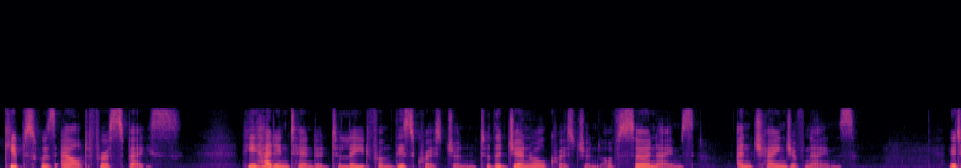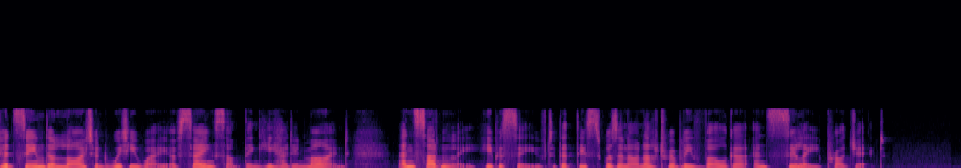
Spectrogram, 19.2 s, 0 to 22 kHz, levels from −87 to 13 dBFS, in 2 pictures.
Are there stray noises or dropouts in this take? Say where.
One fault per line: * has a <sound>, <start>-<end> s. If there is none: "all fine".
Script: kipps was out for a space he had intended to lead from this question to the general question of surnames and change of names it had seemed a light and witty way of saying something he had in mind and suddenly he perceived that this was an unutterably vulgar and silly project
all fine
